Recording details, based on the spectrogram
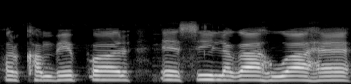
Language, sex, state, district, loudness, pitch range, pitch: Hindi, male, Jharkhand, Deoghar, -15 LUFS, 195-205 Hz, 200 Hz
